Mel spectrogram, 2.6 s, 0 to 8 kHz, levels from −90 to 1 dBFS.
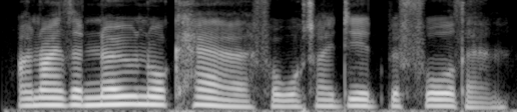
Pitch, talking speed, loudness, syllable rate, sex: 175 Hz, 255 wpm, -16 LUFS, 5.8 syllables/s, female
